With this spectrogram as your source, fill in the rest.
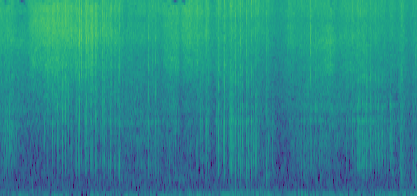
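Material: Synthetic knit.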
